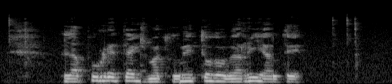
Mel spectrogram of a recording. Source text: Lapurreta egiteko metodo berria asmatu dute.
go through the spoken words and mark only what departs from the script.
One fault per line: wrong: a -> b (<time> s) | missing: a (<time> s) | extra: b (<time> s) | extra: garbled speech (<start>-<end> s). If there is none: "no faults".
wrong: egiteko -> asmatu (1.4 s)
missing: asmatu (2.7 s)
